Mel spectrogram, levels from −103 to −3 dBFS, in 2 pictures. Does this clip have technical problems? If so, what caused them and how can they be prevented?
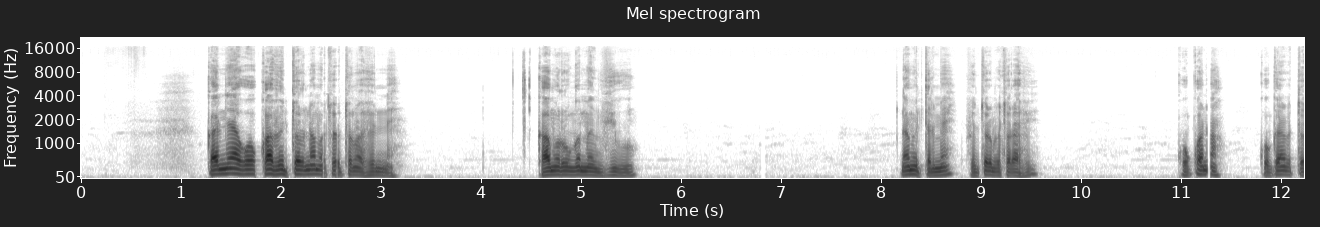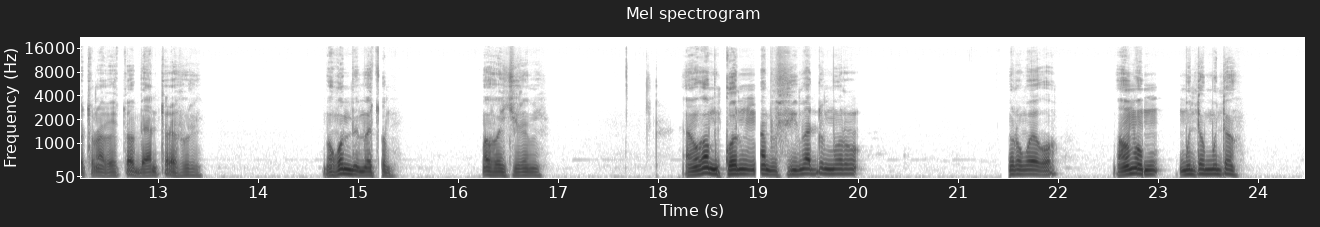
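Yes. Six brief faults from a corrupt frame concealed by the AAC decoder occur at 2.40–2.58, 11.25–11.30, 15.20–15.25, 18.96–19.04, 21.48–21.52 and 22.84–22.87 s. In each, flipped bits ruined frames and the decoder muted or smeared them. These show as vertical gaps or blurred bands on a spectrogram and rounded notches in the waveform. Error-protected transport or retransmission would prevent it.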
